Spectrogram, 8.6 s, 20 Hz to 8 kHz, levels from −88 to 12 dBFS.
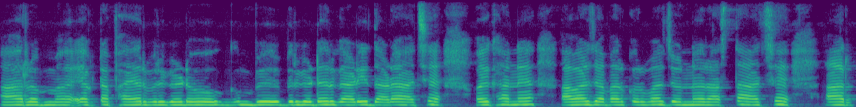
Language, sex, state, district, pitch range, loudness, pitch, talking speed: Bengali, female, West Bengal, Purulia, 215-230 Hz, -14 LUFS, 220 Hz, 135 wpm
